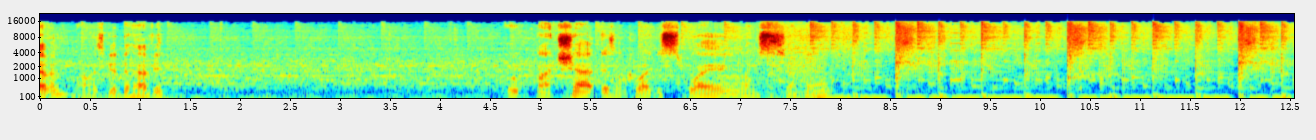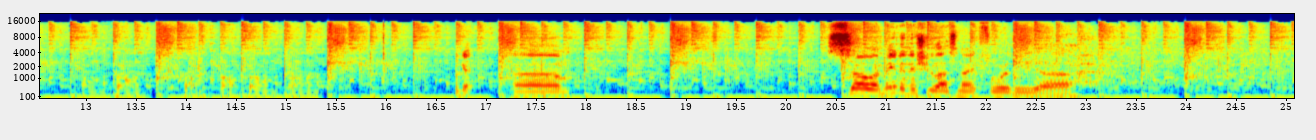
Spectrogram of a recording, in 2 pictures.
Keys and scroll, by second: 5.2 super+Tab, 8.0 super+`, 8.2 super+`, 8.6 typing.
